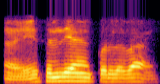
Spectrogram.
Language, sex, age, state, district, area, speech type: Odia, male, 30-45, Odisha, Koraput, urban, conversation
